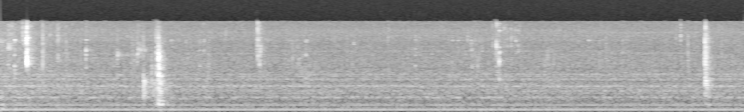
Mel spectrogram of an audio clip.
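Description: Quiet chewing of mussels, with a few soft mouth clicks and smacks scattered through it, the clearest about a second and a half in, over a steady low hum.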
